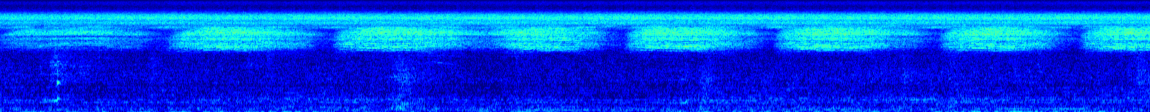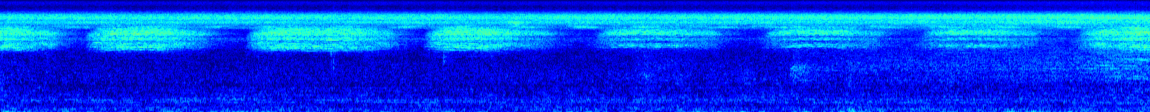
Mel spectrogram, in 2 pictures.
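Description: Tropical forest insect chorus: a steady very high-pitched drone, with a lower hissing buzz that pulses on and off about every second and a half.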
